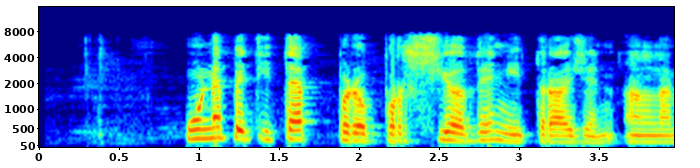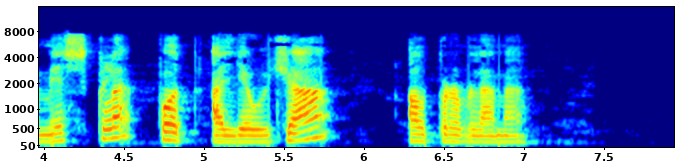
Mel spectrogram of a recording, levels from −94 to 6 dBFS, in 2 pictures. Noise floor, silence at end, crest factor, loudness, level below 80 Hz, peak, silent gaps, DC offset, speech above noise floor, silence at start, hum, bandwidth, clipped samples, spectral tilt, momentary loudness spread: -88 dBFS; 0.95 s; 18 dB; -19 LUFS; -60 dBFS; -2 dBFS; none; under 0.1%; 69 dB; 0.9 s; none; 8 kHz; under 0.1%; -4 dB/octave; 7 LU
